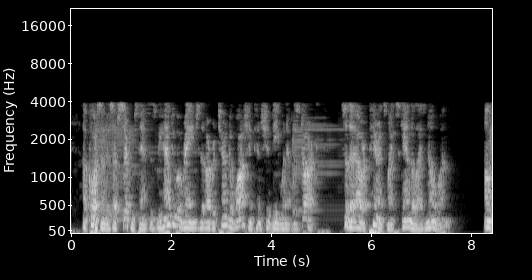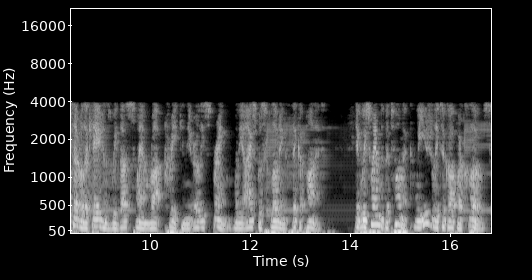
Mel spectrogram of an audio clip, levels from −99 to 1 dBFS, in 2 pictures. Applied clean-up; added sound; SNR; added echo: classical method WPE with log-MMSE.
